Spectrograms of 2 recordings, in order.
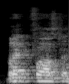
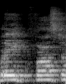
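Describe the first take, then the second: First: The word is said the standard way. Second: The word is said the common Indian way. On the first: The speaker calls it right. "ബ്രേക്ക്ഫാസ്റ്റ് ബ്രേക്ക്ഫാസ്റ്റ് എന്നാണ് ഉച്ചാരണം" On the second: The speaker calls it wrong. "നമ്മൾ ബ്രേക്ക്ഫാസ്റ്റ് എന്നൊക്കെയാണ് ആളുകൾ പറയുക"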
